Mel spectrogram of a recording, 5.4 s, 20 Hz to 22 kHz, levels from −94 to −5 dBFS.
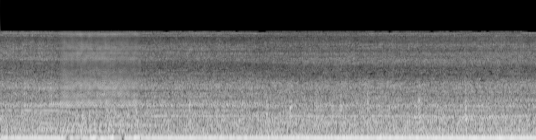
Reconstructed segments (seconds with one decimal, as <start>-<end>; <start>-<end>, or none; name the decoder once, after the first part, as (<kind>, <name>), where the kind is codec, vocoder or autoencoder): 0.6-1.4 (vocoder, Vocos)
